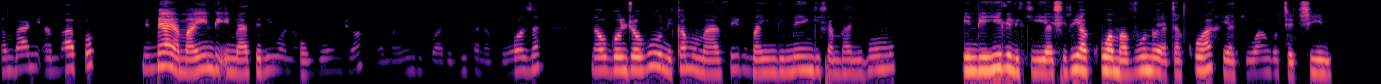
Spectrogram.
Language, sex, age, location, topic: Swahili, female, 25-35, Kisumu, agriculture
